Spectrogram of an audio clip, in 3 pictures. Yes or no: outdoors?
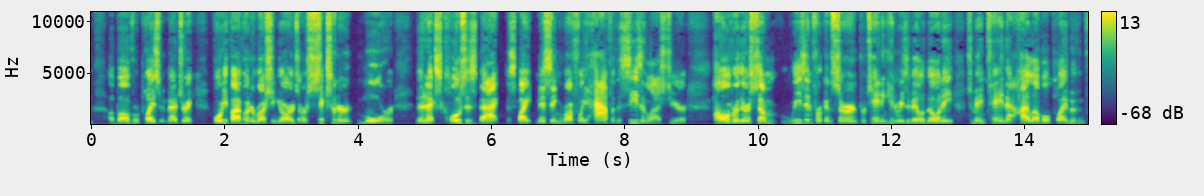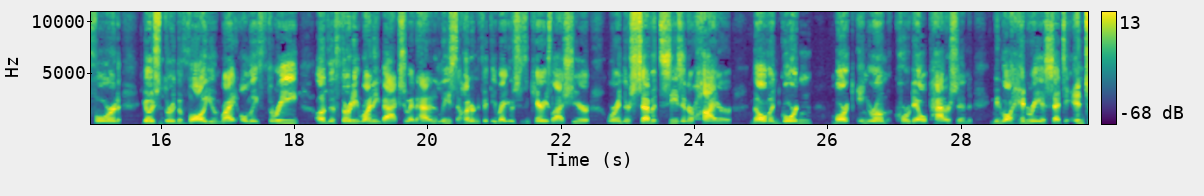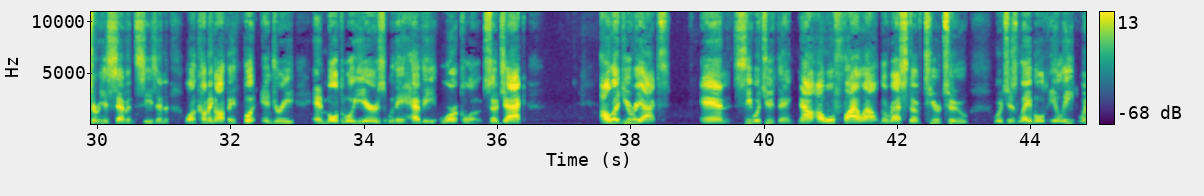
yes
